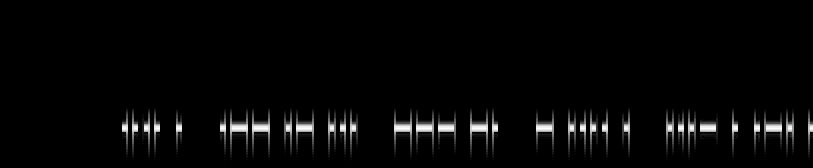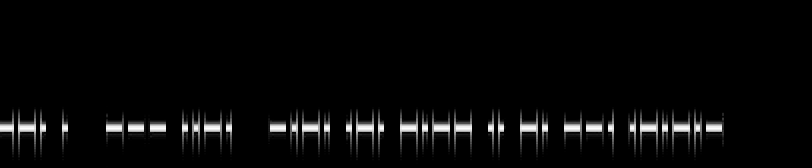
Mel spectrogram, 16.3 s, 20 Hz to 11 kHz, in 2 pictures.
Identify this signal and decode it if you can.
Morse code, heard as a keyed tone, about 22 wpm, 700 Hz. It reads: HE WAS ON THE VERGE OF CRYING.
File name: practice / 22wpm / Sentences with 4-Word Phrases - 22wpm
